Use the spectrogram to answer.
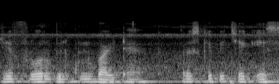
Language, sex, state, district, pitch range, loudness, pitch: Hindi, male, Himachal Pradesh, Shimla, 120-130 Hz, -20 LUFS, 125 Hz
